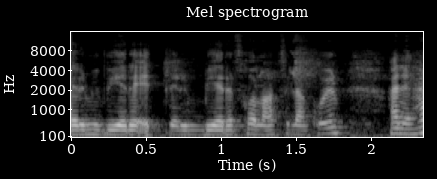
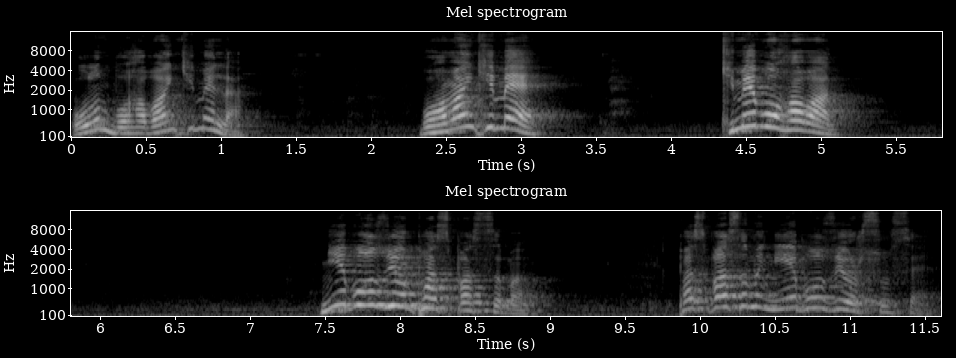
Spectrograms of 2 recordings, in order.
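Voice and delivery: playful scolding; 10 semitones higher than usual. Real, not acted.

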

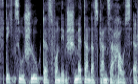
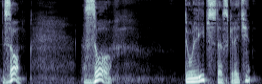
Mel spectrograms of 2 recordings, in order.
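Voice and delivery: very serious; 2 semitones higher, slower than usual. A narrator's reading. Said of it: "fragte mein Onkel sehr ernst".

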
